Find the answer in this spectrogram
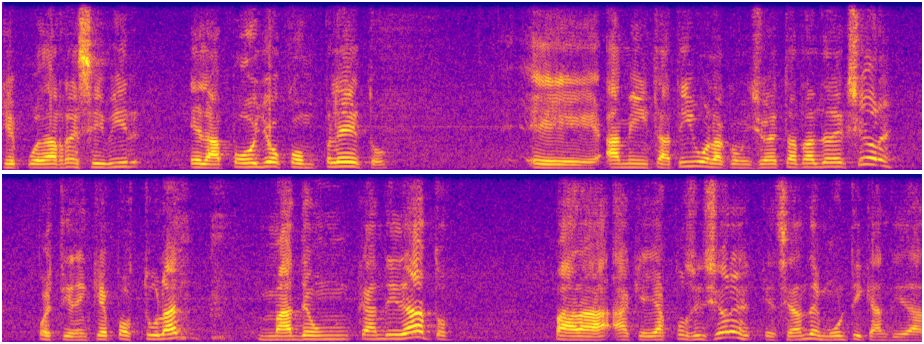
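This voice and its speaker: Pausing long and often, a man with a high pitch speaks fairly slowly with ordinary pitch variation. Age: 60s. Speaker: political panelist. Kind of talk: political debate panel.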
